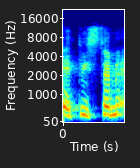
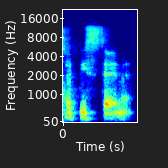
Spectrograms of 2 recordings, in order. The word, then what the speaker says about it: episteme: In fact, episteme, and I'm giving the Greek pronunciation, in English would be episteme, but I'm reading in Greek the way it is pronounced, episteme.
